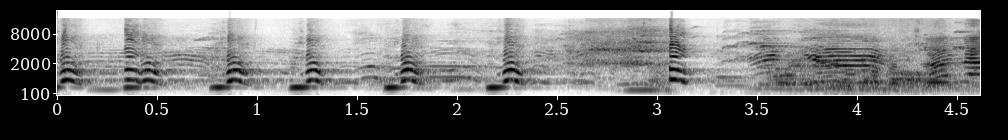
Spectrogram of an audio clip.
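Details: Siamangs at Auckland Zoo, New Zealand, giving loud, ringing hoots that rise and fall, repeated about twice a second, with crowd chatter after.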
